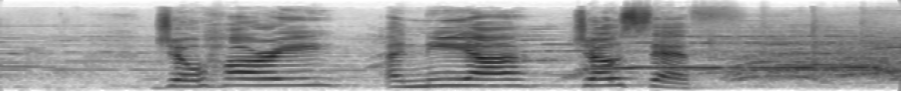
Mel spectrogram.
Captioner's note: graduates cheering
